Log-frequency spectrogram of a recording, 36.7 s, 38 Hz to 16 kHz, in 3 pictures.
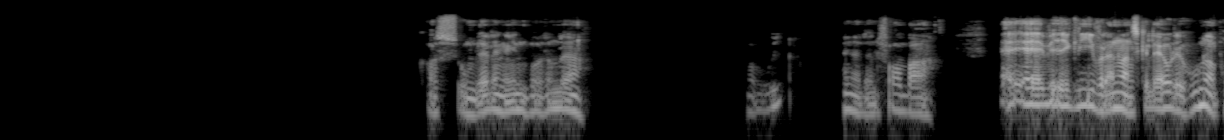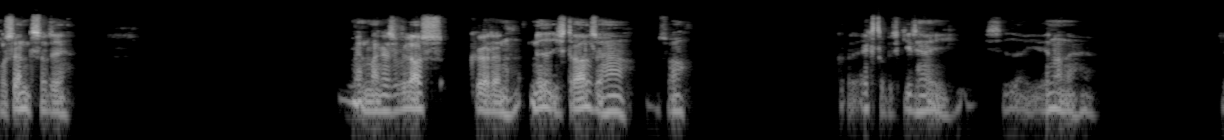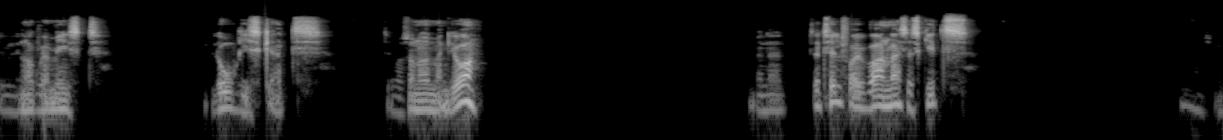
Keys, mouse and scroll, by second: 0.9 middle click, 1.4-2.4 scroll up 3, 2.8 click, 3.8 scroll up 2, 4.8-5.8 drag, 5.8-6.3 scroll down 3, 6.3-7.5 drag, 7.5 middle click, 8.2-11.2 drag, 11.2 middle click, 12.1-16.3 drag, 16.3-17.6 scroll up 1, 17.6-24.2 drag, 24.2-25.2 middle drag, 25.2-26.3 drag, 26.3 middle click, 27.1-28.2 drag, 28.2 middle click, 28.9-30.3 drag, 30.3-31.3 middle drag, 31.3 click, 32.1-33.1 middle drag, 33.1-34.6 drag, 34.6-36.1 middle drag, 36.1-36.7 drag.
